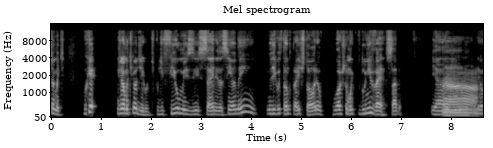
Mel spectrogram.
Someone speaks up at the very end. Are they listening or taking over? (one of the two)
listening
